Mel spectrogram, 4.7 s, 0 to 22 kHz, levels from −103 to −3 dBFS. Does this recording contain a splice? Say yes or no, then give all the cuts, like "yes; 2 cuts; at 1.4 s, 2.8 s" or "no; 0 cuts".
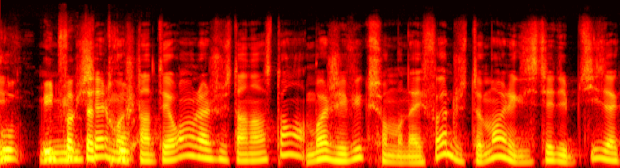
no; 0 cuts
